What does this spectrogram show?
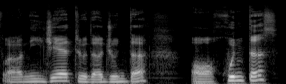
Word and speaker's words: junta: to the junta, or juntas. Some people keep insisting, but in English it's pronounced as junta. You can't change my mind about it. Google Translate tells me so.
